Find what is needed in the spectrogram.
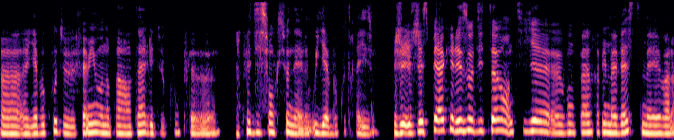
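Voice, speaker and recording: The speech goes at a very fast pace with fairly even intonation. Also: woman, medium pitch for a woman. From Guadeloupe, French Antilles. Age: 30s. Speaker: podcast guest. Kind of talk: personal interview testimony. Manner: hesitant, with frequent fillers.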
